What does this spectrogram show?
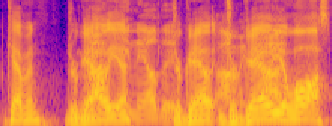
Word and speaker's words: Dragalia: Dragalia?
